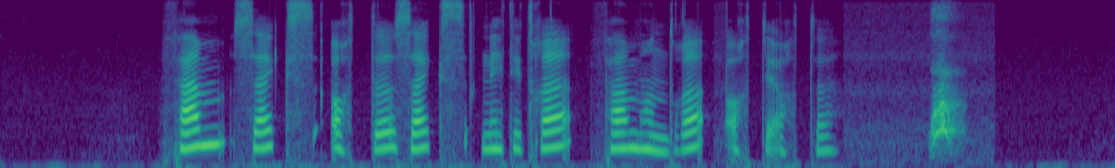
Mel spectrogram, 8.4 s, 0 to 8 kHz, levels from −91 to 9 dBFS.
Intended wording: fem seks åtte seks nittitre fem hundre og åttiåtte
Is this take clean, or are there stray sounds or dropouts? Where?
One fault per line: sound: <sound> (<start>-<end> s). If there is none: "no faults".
sound: dropout (5.4-5.4 s)
sound: bark (7.0-7.3 s)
